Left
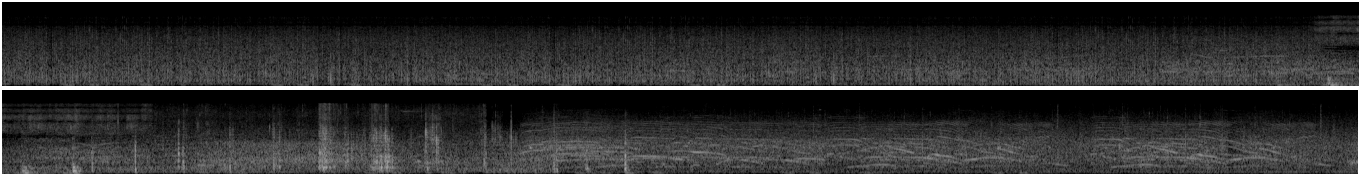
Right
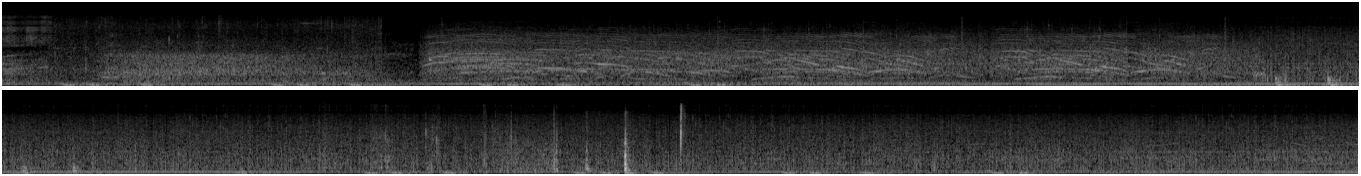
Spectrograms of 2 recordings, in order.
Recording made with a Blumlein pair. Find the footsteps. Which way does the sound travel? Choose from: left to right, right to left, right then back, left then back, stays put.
left then back.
